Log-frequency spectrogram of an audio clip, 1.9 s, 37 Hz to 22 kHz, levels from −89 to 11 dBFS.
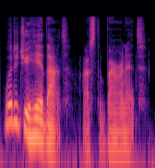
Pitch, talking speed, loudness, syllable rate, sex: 110 Hz, 245 wpm, -18 LUFS, 7.5 syllables/s, male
